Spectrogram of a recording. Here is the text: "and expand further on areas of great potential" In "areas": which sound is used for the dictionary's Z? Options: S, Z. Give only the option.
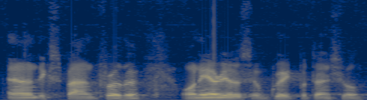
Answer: Z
